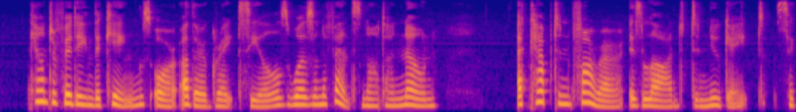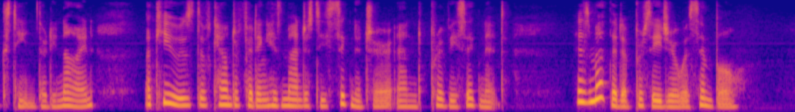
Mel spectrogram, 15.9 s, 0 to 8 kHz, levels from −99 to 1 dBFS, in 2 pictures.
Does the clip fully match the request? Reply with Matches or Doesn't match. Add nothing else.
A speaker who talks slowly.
Matches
